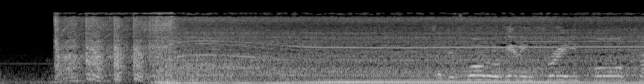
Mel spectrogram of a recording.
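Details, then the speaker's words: 2008 Subaru Outback 2.5 petrol with a long-crank hard-start fault, after a new genuine Subaru coil fitted following a scope diagnosis: fires within two cranks and settles into a steady even idle; problem solved. "you PR sow fire and then Bang have just hit within two pranks bang we got it going so yeah problem solved"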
